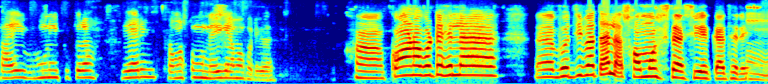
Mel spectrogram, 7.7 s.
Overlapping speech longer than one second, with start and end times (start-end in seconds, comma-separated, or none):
none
